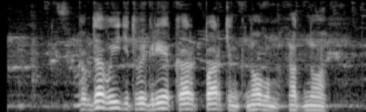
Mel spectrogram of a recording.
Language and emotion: Russian, neutral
